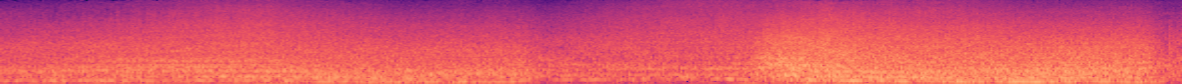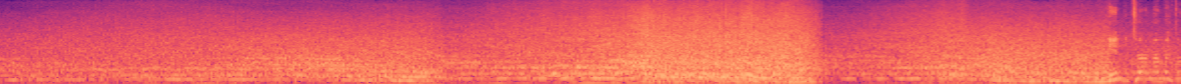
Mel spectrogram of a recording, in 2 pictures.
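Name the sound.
NASCAR stock cars racing at restart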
